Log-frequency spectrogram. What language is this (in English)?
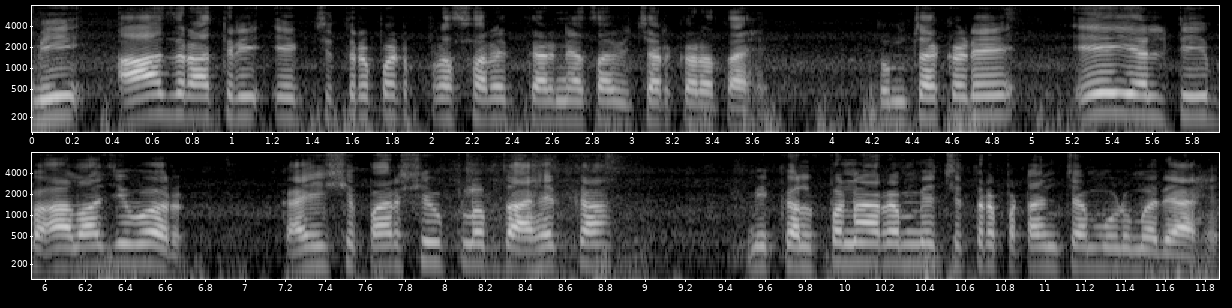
Marathi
